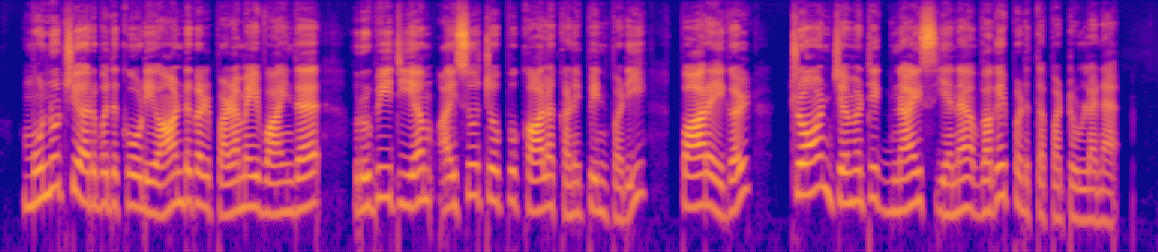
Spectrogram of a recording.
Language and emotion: Tamil, neutral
